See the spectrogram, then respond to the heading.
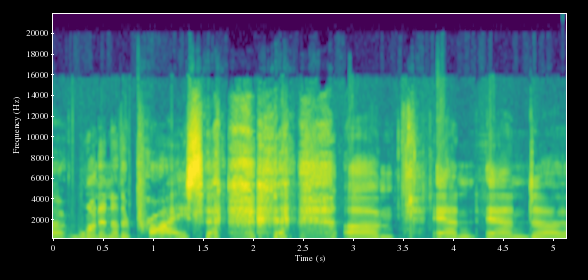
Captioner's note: chuckles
